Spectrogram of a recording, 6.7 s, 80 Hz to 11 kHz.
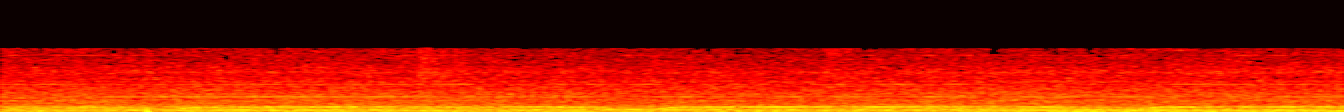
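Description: Massey MX-2713 UV flatbed printer at work: its print-head carriage, driven by a magnetic levitation motor, makes a steady mechanical whir with a whine that comes and goes about every two seconds as the carriage traverses. A single click about three quarters of a second in.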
